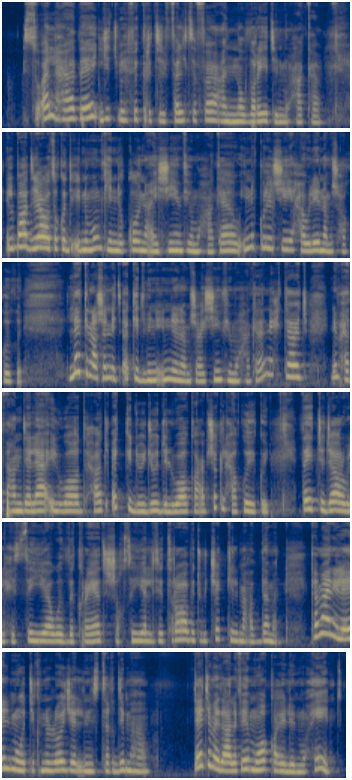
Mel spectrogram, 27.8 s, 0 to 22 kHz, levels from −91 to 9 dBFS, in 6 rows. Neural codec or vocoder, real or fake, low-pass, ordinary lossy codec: vocoder, 48 kHz, 128 mel bands, Vocos; fake; none; none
